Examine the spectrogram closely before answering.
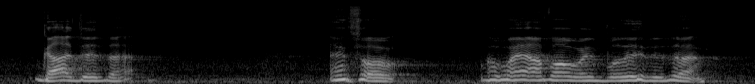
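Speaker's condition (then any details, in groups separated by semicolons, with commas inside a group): ALS; losing ability to speak clearly, voice does not sound as expected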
